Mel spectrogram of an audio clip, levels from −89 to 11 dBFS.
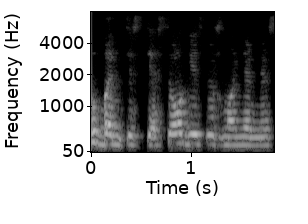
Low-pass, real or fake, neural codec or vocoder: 7.2 kHz; real; none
